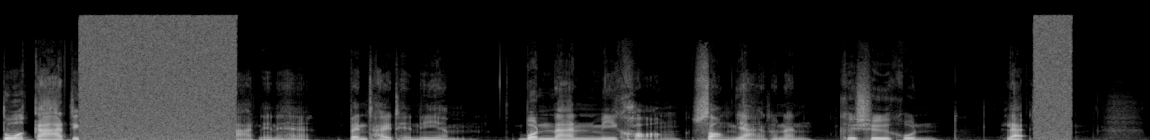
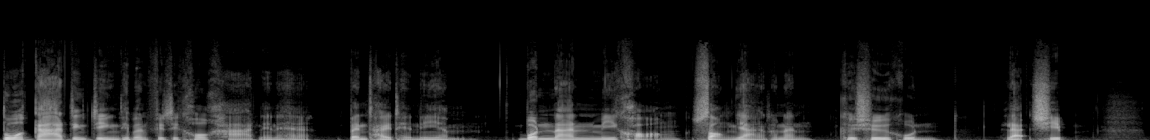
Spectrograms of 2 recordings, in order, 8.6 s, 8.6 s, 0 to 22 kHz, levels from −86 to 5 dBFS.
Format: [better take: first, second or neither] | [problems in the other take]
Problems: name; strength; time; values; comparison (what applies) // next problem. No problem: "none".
second | audio cutting out; filled with static; at 0.5 s for 1 s and at 8 s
